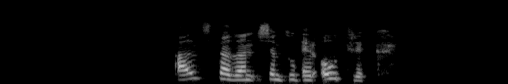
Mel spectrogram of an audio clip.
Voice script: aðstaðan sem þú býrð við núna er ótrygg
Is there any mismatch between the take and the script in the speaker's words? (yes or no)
yes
